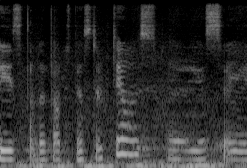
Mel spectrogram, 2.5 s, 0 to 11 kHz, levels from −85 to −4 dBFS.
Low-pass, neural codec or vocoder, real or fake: 9.9 kHz; codec, 44.1 kHz, 2.6 kbps, DAC; fake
